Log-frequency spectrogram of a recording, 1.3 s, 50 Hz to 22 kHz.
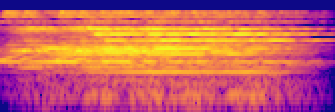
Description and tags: Fantasy ui Button 3
Fantasy_ui_Button ui chimes crystal chime bell fairy sparkle jingle magic ethereal tinkle spell airy sparkly
spell, chime, Button, crystal, ting, ethereal, sparkly, jingle, airy, bell, sparkle, magic, tinkle, ui, fairy, Fantasy, chimes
